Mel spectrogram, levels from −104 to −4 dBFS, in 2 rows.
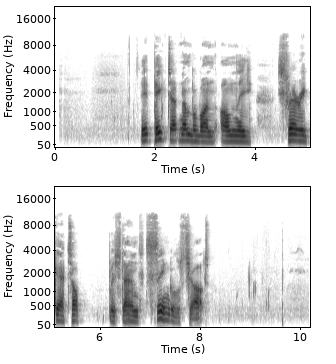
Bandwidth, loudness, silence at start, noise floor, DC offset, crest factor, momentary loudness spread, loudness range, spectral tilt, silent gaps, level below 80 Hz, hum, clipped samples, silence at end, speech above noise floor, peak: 11 kHz; -27 LUFS; 1.7 s; -76 dBFS; under 0.1%; 20 dB; 11 LU; 5 LU; -6.5 dB/octave; none; -80 dBFS; none; under 0.1%; 2.05 s; 51 dB; -8 dBFS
